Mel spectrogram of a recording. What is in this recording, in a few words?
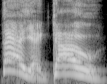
Sniper positive vocalization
